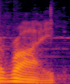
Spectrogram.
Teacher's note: En estos casos, en lugar de pronunciar la W, nos enfocamos en articular claramente la R y omitir el sonido de la W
